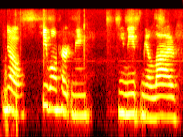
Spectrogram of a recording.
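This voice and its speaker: A woman's voice: mid-range voice, slow pace, a little hiss or hum, natural voice. A woman playing a determined, defiant pregnant young heroine in an amateur horror script table read. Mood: urgent, determined. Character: defiant pregnant young woman, Alice, shouting down her tormentor. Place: remote group voice call. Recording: muffled internet call audio.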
